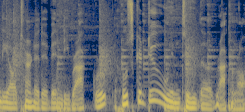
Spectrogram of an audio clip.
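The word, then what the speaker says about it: Hüsker Dü: case for putting the alternative indie rock group Husker do into the Rock and Roll Hall of Fame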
